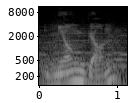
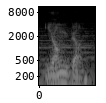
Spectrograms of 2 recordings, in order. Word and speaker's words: Yongbyon: This, it looks like it's Myeongbyon, but that's actually the North Korean way of pronouncing it. In South Korea, they pronounce it Yongbyon.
